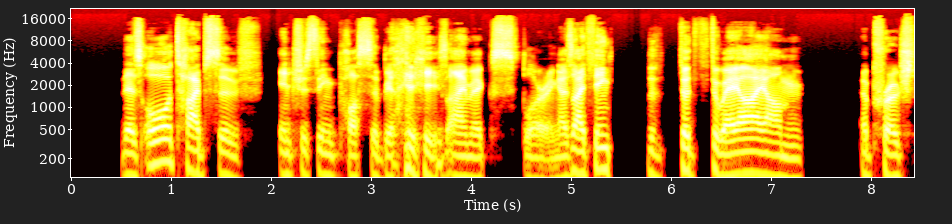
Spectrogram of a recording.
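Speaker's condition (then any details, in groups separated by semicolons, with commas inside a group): Stutter; stutter with blocks at times; Siri on iPhone misunderstands or interrupts, listeners on calls sometimes say not stuttering; repeated words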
